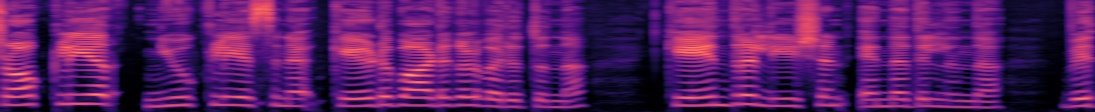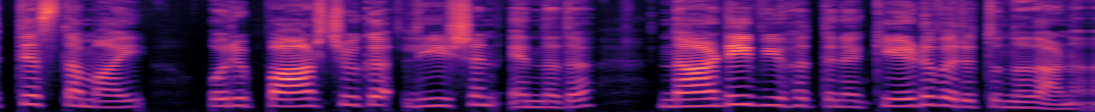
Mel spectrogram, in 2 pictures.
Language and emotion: Malayalam, neutral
